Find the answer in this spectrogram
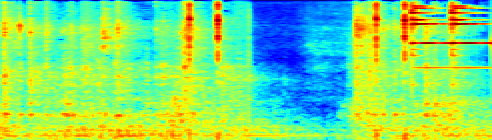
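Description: Hand-cranked meat grinder being turned, grinding apricots through its plate: an uneven rough grinding and squelching sound with a few sharp clicks about a second in.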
